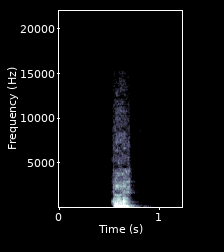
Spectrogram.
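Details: Single short, harsh, throat-clearing cough from a dog that began coughing while running in the park the day before and has coughed on and off for about half an hour this morning; cough.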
